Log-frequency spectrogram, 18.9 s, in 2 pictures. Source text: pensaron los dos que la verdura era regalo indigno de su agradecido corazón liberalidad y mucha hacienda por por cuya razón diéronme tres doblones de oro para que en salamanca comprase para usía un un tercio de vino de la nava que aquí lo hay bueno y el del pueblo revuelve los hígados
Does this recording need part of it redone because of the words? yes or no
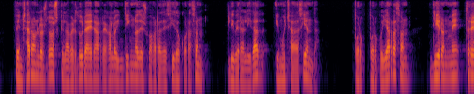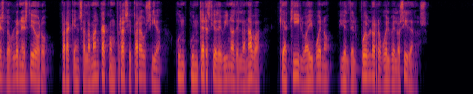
no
